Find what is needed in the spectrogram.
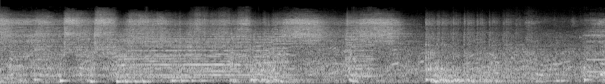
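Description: High school marching band playing its field show: held chords over percussion, dropping back briefly about four seconds in.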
